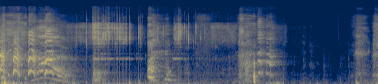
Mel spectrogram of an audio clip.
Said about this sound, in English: you start playing listeners' farts into the mic.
